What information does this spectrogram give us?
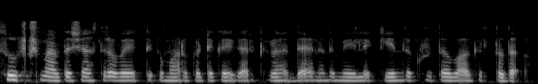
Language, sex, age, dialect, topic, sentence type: Kannada, female, 36-40, Dharwad Kannada, banking, statement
